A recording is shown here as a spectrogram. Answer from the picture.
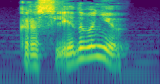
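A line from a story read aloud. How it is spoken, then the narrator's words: Skeptical hmph. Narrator (Russian): Фигаро хмыкнул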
